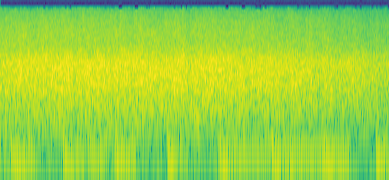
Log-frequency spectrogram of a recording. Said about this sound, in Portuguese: Isso, agora sim, palmas, mais palmas, muito mais palmas.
